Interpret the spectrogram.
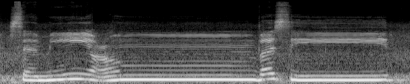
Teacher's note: उस तनवीन को या नून साकिन को मीम में बदल देते हैं। इसको पढ़ने का क्या तरीका होता है, समीउम बसीर। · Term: इक़लाब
